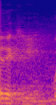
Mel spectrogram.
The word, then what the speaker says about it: Didache: There's other pronunciations of it, but the Didache, which is dated from around 75 AD to 150 AD.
